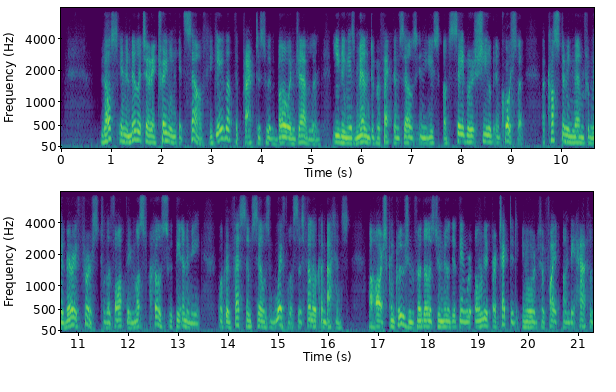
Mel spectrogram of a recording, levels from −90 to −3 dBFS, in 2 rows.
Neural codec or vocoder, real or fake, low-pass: codec, 16 kHz, 1 kbps, FreqCodec, smaller model; fake; 7.2 kHz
